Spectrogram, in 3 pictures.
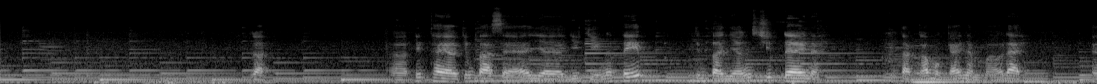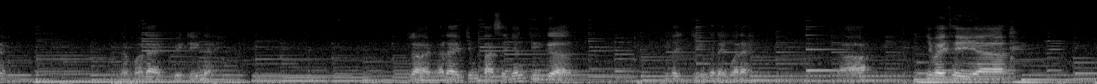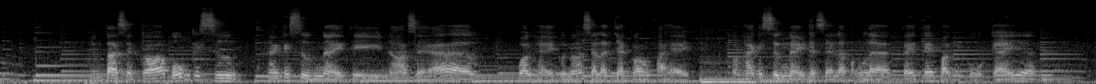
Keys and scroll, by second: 8.0 shift+d, 17.0 g.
